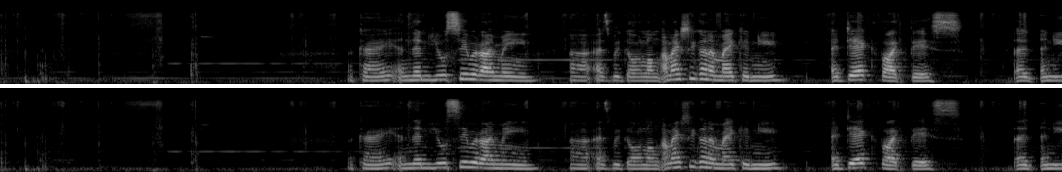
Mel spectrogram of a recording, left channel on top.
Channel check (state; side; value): normal; both; correlation 0.60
